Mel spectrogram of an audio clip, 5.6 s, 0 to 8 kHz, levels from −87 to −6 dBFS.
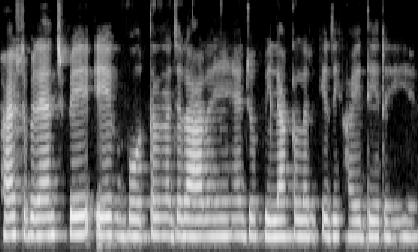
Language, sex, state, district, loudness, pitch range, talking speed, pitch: Hindi, female, Jharkhand, Deoghar, -17 LUFS, 200-210 Hz, 185 wpm, 205 Hz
